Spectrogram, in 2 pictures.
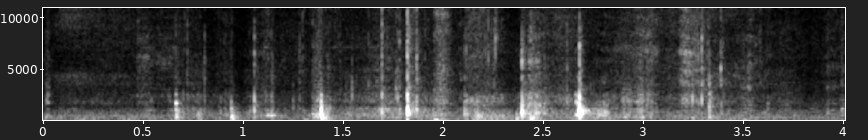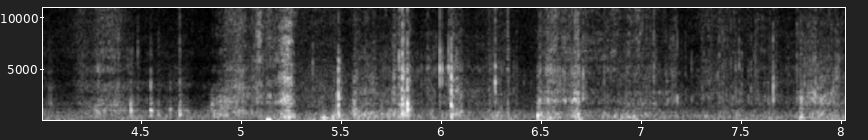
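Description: Packaging being handled: plastic wrap crinkling and cardboard rustling, with scattered light taps and knocks as a small paper-wrapped parts package is lifted out of the kit box. The sharpest knock comes a little under three seconds in.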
